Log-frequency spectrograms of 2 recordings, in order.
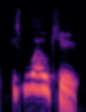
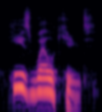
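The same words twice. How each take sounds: First: The T is a glottal stop, L is softened. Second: The T and L are clearly fully pronounced. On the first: It sounds casual and informal. "I would change the L to an L and the T to a glottal T" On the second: It sounds very well spoken. "pronounce them the true L's, true T's"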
